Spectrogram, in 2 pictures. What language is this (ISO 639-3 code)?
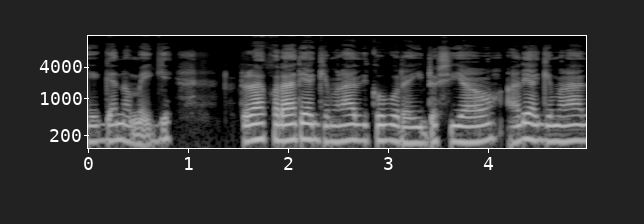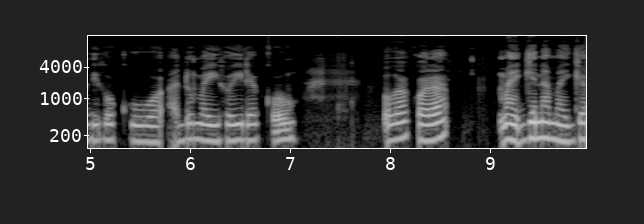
kik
